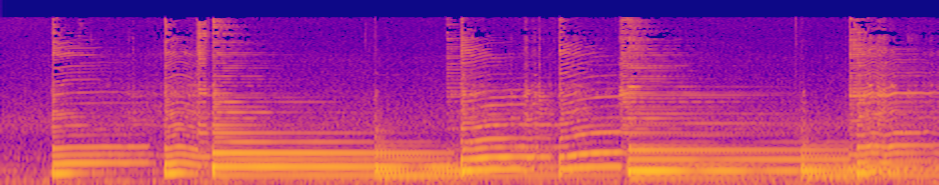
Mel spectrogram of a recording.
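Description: A man kneeling on the ground plays a guitar: slow, ringing notes that bend and slide into pitch, several sustained phrases at moderate volume, with no voices.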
